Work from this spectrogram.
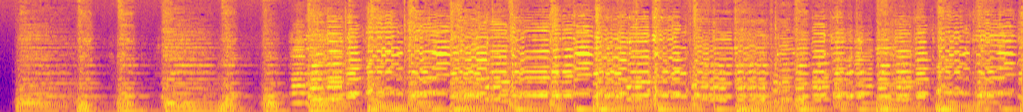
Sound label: Horo; Bulgarie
